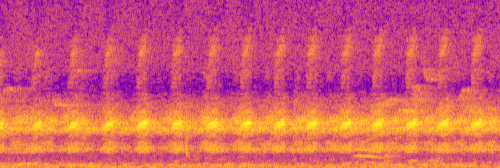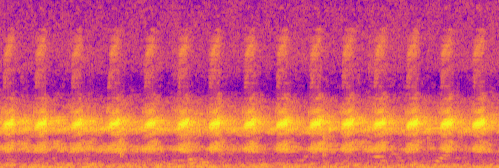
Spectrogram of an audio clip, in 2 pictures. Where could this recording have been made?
in a park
